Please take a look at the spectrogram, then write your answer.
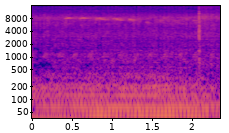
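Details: Toyota Kijang Super, carbureted, start after raising idle rpm to cure hard starting: deep, steady low rumble with an even beat, no misses, knocks or squeals; healthy idle.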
